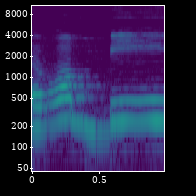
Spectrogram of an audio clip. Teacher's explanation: را کو اوپر زبر ہے تو را کو موٹا کر کے پڑھیں گے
